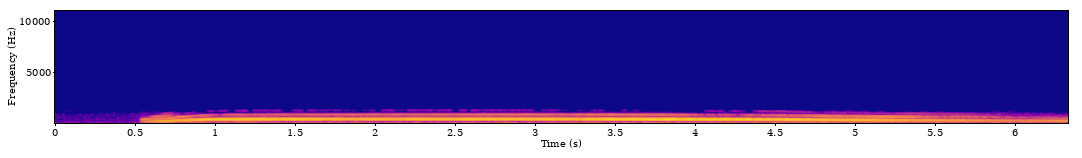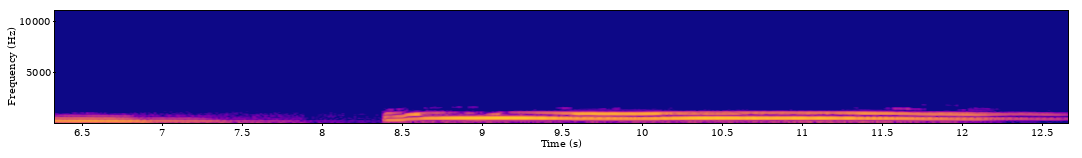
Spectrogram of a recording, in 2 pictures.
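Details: Two wolf howls: the first rises, holds a long level tone and then sinks gradually as it fades; after a brief pause a second howl wavers gently at a slightly higher pitch.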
